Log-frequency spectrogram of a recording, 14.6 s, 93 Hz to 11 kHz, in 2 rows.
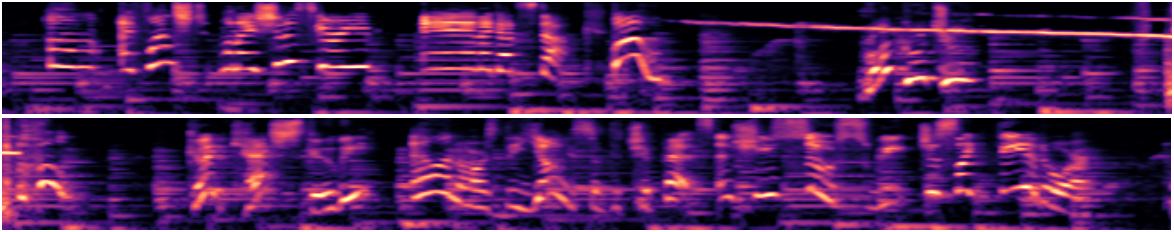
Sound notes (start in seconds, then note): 4.2 descending, high-pitched tone; 4.2 screams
